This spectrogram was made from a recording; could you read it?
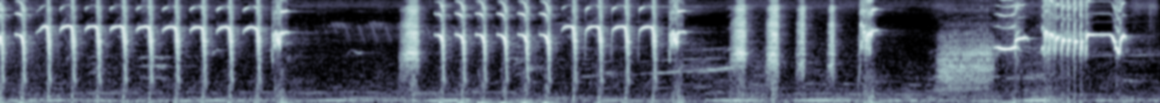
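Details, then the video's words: Javan myna with yellow eyes singing hard for training other birds: fast, even series of sharp chirps at about two or three per second, then a pause, then mixed squawks and a rising whistled note. "JALAK KEBO GACOR MATA KUNING | Untuk Masteran Kicau Jalak Mania"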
